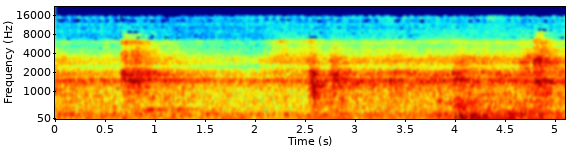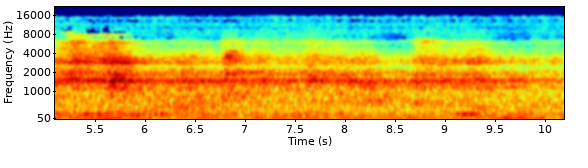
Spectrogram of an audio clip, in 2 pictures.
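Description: Ice rink arena ambience: a steady mechanical hum with several short, sharp clacks and scrapes of hockey sticks, puck and skates on the ice from play at the far end of the rink.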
